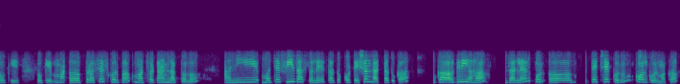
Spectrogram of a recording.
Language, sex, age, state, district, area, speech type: Goan Konkani, female, 18-30, Goa, Quepem, rural, conversation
